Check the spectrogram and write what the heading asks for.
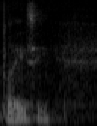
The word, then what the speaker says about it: Blazey: She makes sure pronounces it Blazey.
